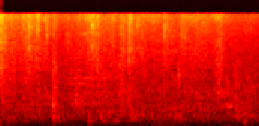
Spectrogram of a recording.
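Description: Quiet room noise of a seated audience waiting: faint rustling and shifting, with a few small clicks and knocks.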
